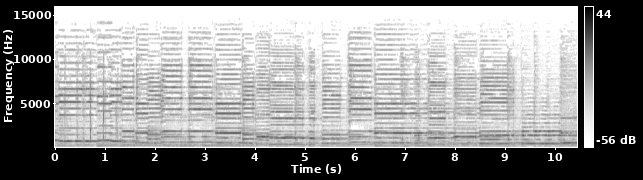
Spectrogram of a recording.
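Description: Saxophone playing a melody of held and moving notes over a band accompaniment.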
